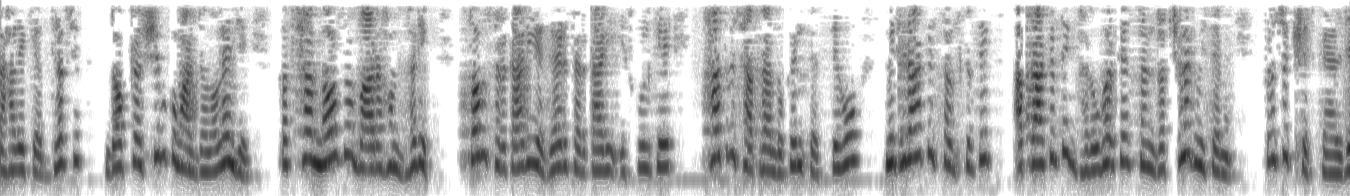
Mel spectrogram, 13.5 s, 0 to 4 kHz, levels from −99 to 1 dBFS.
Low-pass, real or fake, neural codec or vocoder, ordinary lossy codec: 3.6 kHz; real; none; AAC, 24 kbps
